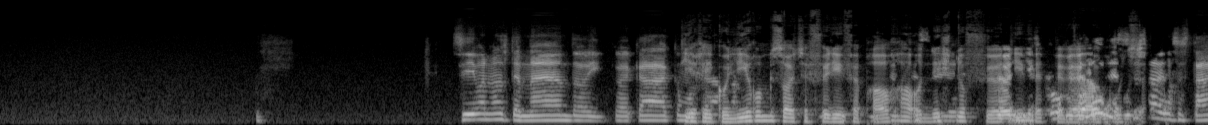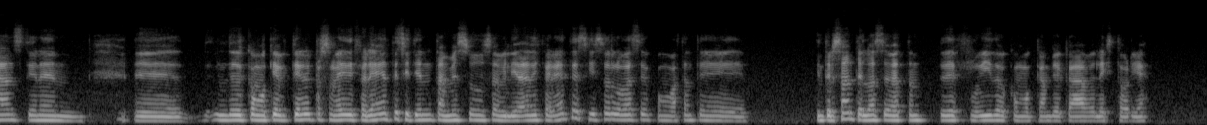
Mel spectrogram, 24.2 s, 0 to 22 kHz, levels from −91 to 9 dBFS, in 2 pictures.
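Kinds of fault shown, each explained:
Speech suppressed in double talk: The speech is pushed down while another signal is present, most likely an echo canceller cutting back during double talk because it cannot tell the near talker from loudspeaker echo. The longest stretch runs from 7.07 to 9.87 s. About two seconds of speech is affected there, dropping by roughly 35 dB at its deepest. Shorter dips of about 10 to 15 dB follow between 10.14 and 11.72 s.
Echo leak: A delayed copy of the speech comes back, likely because an echo canceller on a loudspeaker device let part of the pickup through. The copy trails the speech by 82 ms. It first appears at 9.97 s and returns from 10.3 to 11.47 s. In those stretches it is roughly as loud as the speech itself, or slightly louder. At 11.64 s a brief, much fainter scrap of it can be heard.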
